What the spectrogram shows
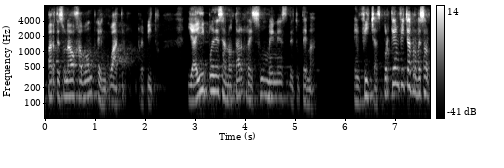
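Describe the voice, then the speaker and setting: A man's voice: mid-range voice, a bit bright, long reverb tail. A male teacher giving a recorded lesson, explaining step by step and often checking with the class. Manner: explains with many rhetorical questions and "¿ya?" checks.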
